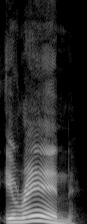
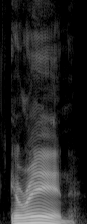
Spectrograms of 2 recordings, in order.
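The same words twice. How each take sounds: First: Loud, high call of the word; yelling. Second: Said in the usual way. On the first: Real, not acted. Streamer yelling the word at his chat, loud and high. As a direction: bark the name out to the room. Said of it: "I'm yelling at you".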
